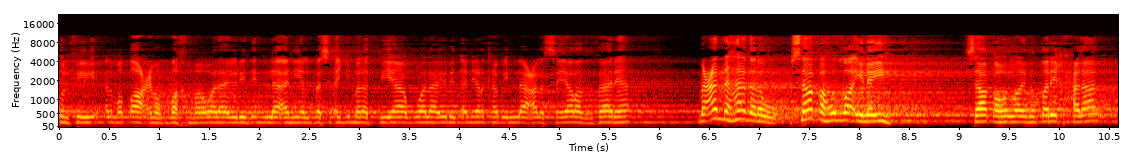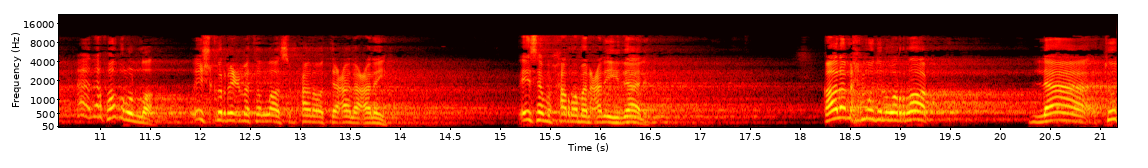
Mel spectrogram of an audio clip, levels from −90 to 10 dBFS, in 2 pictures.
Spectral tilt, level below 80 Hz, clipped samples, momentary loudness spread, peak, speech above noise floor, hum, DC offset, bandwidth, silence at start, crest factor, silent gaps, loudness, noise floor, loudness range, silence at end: -3 dB/octave; -74 dBFS; under 0.1%; 17 LU; -4 dBFS; 28 dB; none; under 0.1%; 11 kHz; 0 s; 18 dB; none; -22 LUFS; -49 dBFS; 6 LU; 0 s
